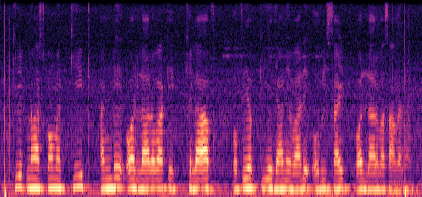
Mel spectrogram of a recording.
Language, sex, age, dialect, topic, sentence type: Hindi, male, 56-60, Awadhi Bundeli, agriculture, statement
